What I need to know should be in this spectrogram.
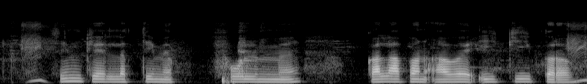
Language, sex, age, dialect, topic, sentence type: Maithili, male, 18-24, Eastern / Thethi, agriculture, question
